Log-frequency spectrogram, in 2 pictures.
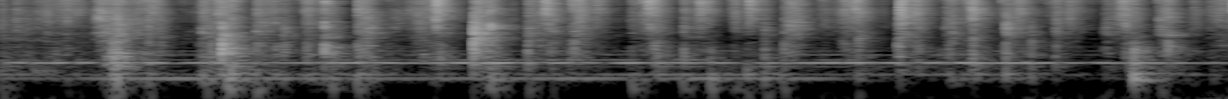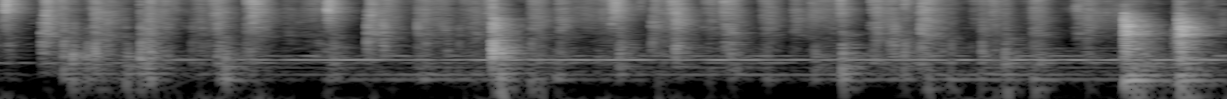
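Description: Tarot cards being shuffled by hand, a run of soft clicks and taps, over quiet background music: a held tone that steps up in pitch about six seconds in.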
